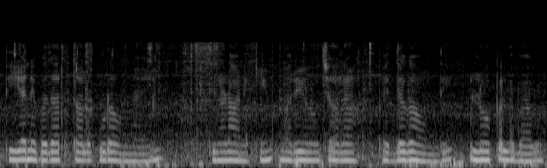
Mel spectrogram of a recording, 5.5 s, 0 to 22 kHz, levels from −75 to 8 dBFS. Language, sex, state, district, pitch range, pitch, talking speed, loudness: Telugu, female, Telangana, Nalgonda, 185-200 Hz, 195 Hz, 120 wpm, -25 LUFS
